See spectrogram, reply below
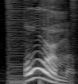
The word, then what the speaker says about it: Orm: Okay, Alan from Ormworks, Orm, like spelled like worm without the W.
